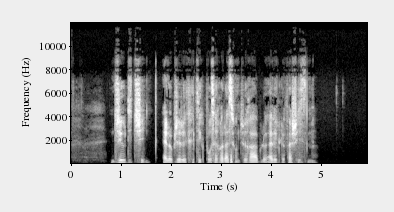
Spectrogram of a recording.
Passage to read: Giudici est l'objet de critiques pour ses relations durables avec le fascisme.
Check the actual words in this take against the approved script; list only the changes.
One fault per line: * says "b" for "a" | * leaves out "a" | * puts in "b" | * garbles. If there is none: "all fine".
all fine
